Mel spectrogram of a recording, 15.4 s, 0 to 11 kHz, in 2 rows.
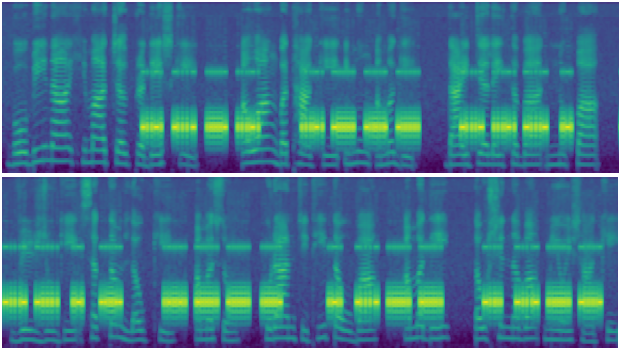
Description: Hellschreiber (Feld-Hell, 122.5 baud), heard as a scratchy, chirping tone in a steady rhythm, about 900 Hz, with speech in Manipuri. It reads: 4U9J JBQC WJH1 MF10 Z529 IUS5 KMSD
